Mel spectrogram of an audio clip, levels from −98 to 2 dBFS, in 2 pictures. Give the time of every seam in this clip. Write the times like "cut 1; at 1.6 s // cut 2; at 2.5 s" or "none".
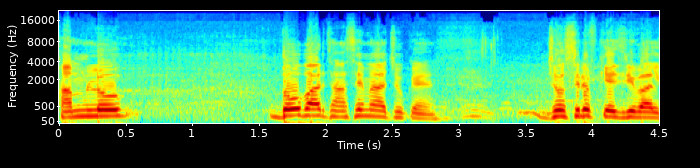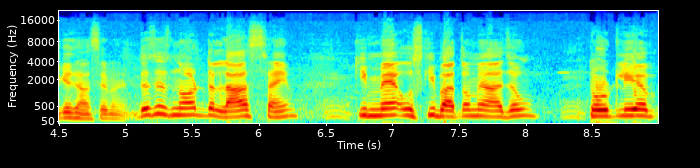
none

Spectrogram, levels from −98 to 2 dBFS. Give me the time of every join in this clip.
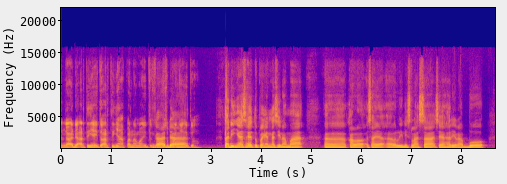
none

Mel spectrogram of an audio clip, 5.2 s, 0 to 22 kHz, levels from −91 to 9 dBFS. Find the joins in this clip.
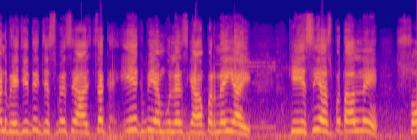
cut 1; at 3.5 s

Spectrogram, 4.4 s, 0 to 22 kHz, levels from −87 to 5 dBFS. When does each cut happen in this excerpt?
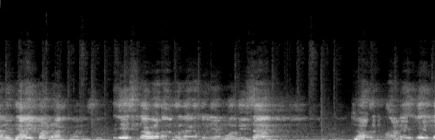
cut 1; at 1.2 s

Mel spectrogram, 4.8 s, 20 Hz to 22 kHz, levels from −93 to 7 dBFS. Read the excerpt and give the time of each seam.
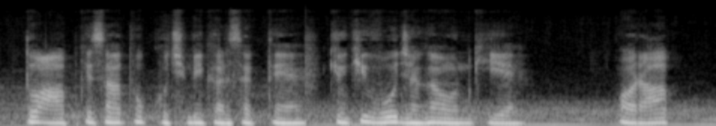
cut 1; at 2.1 s

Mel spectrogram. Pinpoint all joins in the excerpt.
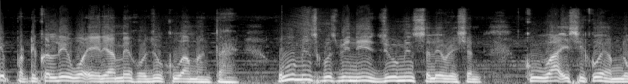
cut 1; at 2.8 s

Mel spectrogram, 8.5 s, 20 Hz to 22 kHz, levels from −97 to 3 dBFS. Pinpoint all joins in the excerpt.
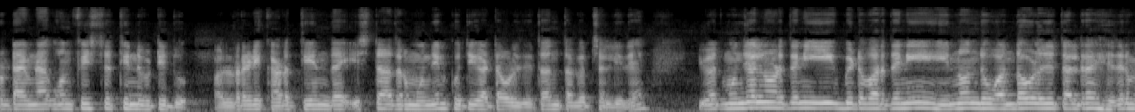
none

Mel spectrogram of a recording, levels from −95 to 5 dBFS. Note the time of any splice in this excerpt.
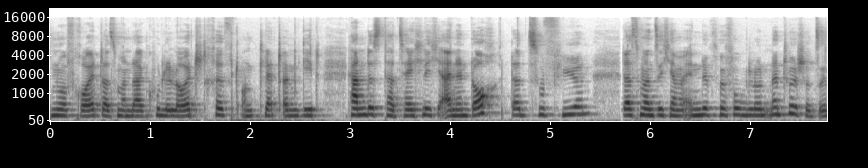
cut 1; at 2.8 s // cut 2; at 5.7 s

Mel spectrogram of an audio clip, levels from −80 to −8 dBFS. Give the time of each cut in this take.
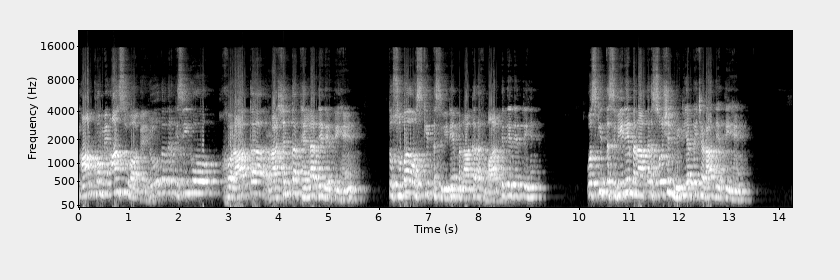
cut 1; at 1.6 s

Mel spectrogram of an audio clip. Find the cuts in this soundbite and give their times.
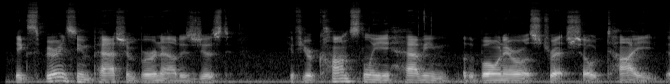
cut 1; at 4.7 s

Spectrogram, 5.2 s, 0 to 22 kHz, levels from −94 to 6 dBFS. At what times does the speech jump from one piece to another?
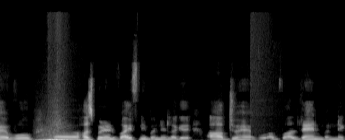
none

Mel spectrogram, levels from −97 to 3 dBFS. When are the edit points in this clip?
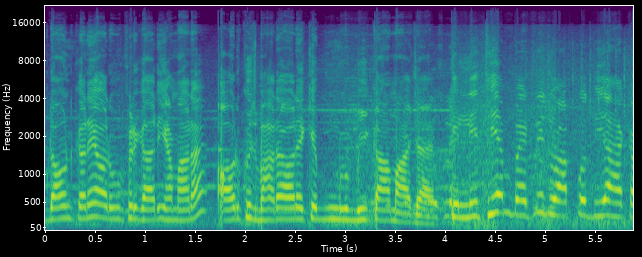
cut 1; at 1.6 s // cut 2; at 4.1 s

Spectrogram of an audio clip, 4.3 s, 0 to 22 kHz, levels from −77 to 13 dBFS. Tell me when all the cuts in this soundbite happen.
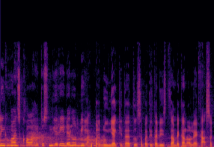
cut 1; at 1.8 s

